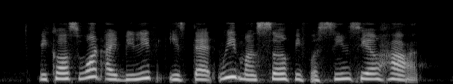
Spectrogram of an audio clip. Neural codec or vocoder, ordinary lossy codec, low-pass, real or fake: codec, 16 kHz, 1.1 kbps, Voila-Tokenizer; none; 7.2 kHz; fake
